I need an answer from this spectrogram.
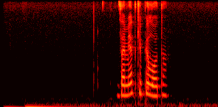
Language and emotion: Russian, neutral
